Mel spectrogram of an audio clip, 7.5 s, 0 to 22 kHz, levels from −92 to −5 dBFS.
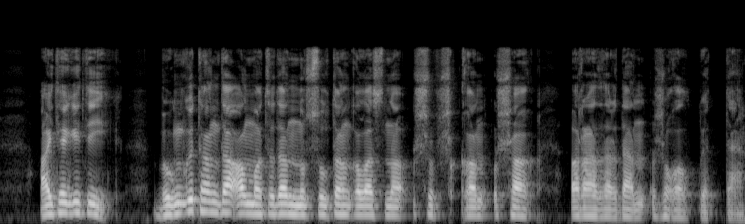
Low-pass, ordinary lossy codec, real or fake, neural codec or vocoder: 9.9 kHz; none; fake; vocoder, 44.1 kHz, 128 mel bands every 256 samples, BigVGAN v2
